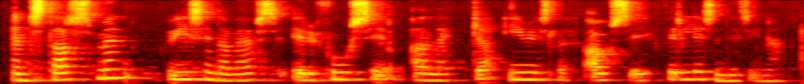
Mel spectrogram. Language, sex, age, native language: Icelandic, female, 16, Icelandic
